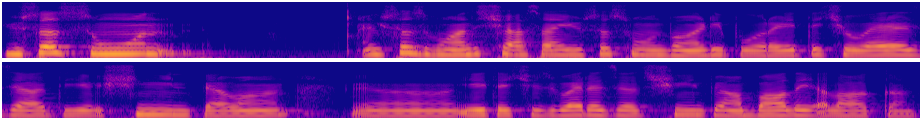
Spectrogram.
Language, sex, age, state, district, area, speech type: Kashmiri, female, 30-45, Jammu and Kashmir, Bandipora, rural, spontaneous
